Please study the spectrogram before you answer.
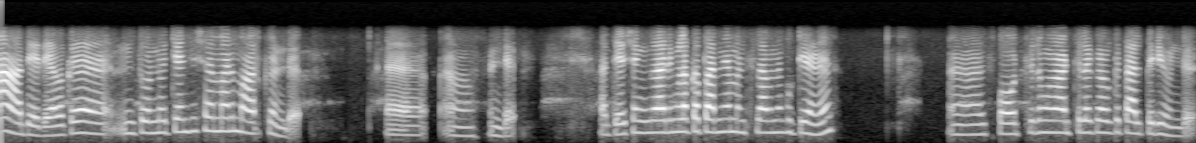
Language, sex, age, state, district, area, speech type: Malayalam, female, 60+, Kerala, Kozhikode, urban, conversation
